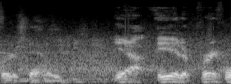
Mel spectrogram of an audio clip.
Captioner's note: crowd Noises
